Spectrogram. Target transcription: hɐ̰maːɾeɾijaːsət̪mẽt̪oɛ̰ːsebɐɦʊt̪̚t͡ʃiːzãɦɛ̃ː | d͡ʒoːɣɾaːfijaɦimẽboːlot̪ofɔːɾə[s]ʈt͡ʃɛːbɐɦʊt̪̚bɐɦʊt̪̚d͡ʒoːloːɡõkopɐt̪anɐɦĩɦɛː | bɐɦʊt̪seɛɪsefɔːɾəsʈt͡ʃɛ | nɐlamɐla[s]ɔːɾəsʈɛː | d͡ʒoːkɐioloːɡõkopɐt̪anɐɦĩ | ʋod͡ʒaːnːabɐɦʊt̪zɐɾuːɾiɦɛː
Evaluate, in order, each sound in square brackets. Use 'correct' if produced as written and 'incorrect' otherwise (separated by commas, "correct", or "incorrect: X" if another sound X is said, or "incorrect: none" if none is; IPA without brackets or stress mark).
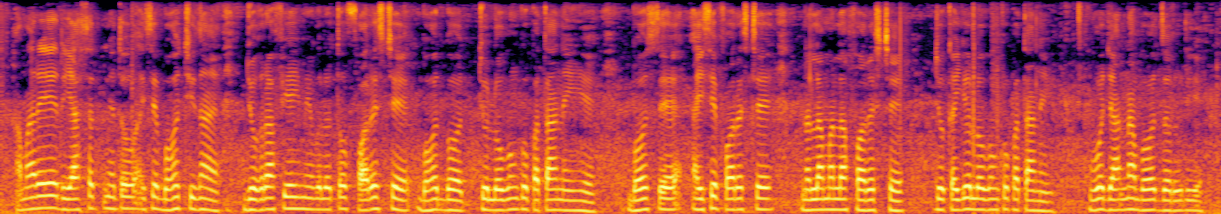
correct, incorrect: f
